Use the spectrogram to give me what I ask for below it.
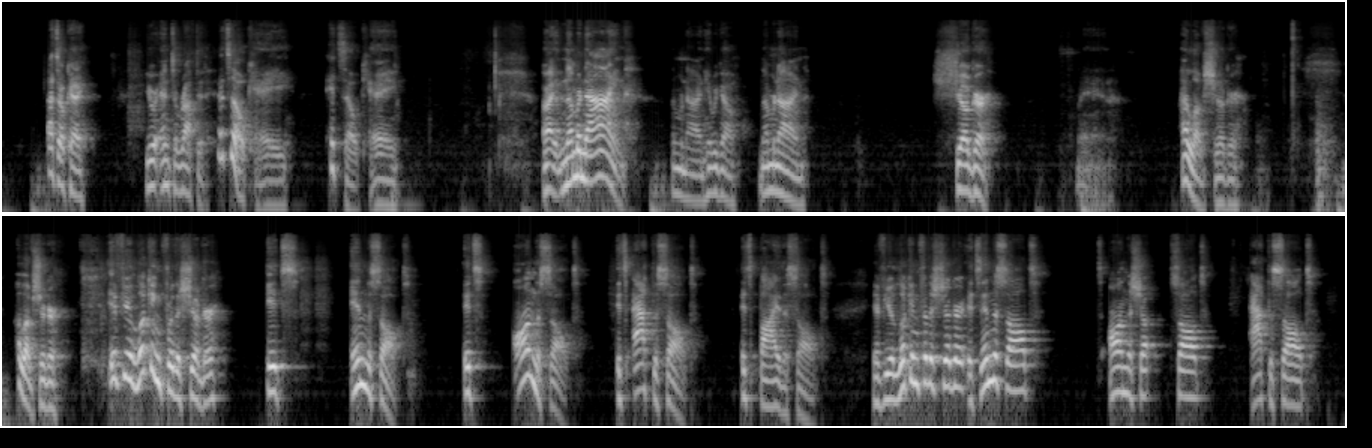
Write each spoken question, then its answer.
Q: If you're looking for the sugar, it's in the salt, it's on the salt, it's at the salt, it's by the salt.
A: the best one by far is by.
